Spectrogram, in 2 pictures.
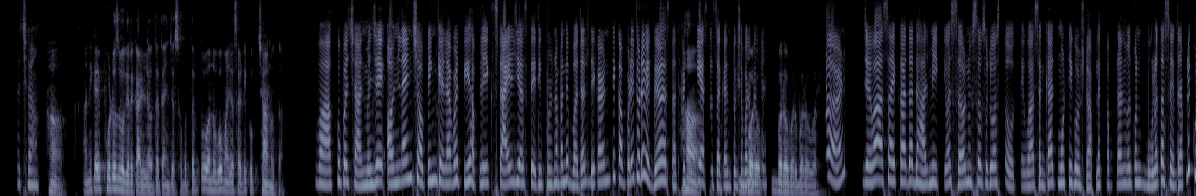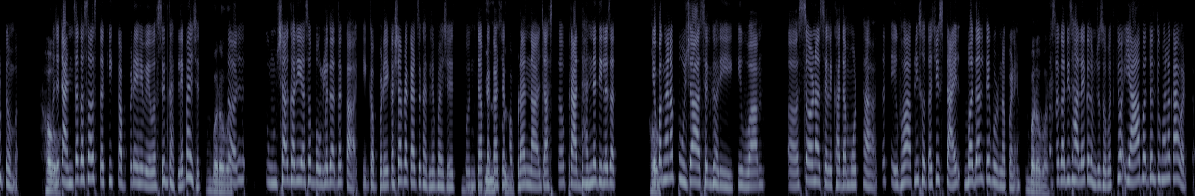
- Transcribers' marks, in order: in English: "शॉपिंग"
- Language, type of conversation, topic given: Marathi, podcast, सण-उत्सवांमध्ये तुम्ही तुमची वेशभूषा आणि एकूण लूक कसा बदलता?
